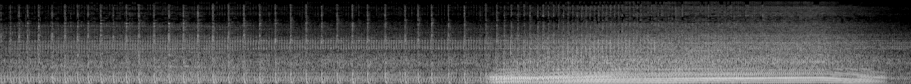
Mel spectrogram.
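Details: Echo PB-403T two-stroke backpack leaf blower that sat for years: runs only on half choke with uneven popping, revs weakly, sags and drops back; stalls without choke, won't reach full throttle; dirty carb suspected.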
